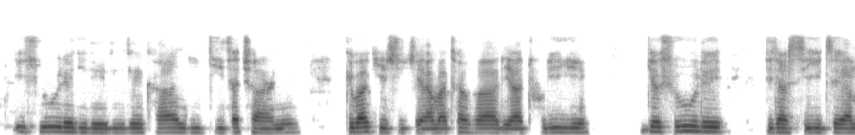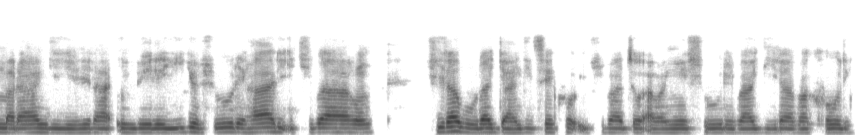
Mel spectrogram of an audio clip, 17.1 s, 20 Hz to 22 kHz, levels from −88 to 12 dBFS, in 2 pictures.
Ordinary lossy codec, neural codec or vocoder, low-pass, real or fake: Opus, 24 kbps; codec, 44.1 kHz, 7.8 kbps, Pupu-Codec; 7.2 kHz; fake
